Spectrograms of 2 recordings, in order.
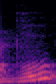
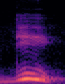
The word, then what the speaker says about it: bu: Ok, donc il faut bien dire j'ai bu et pas bou, ok?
